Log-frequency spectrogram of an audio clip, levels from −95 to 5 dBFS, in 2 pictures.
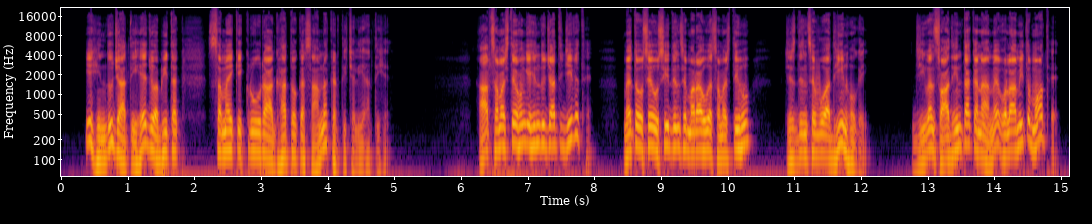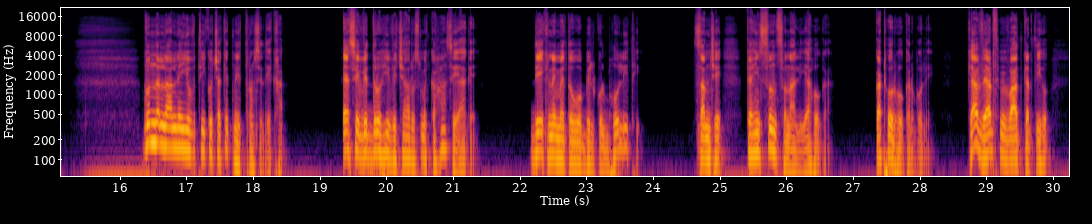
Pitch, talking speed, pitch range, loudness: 120 Hz, 170 wpm, 100-145 Hz, -20 LUFS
